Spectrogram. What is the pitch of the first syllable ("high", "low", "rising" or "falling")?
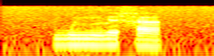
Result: low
